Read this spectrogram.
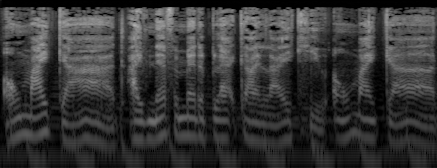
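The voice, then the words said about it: Impression of gushing American woman. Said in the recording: “I love your impression.”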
